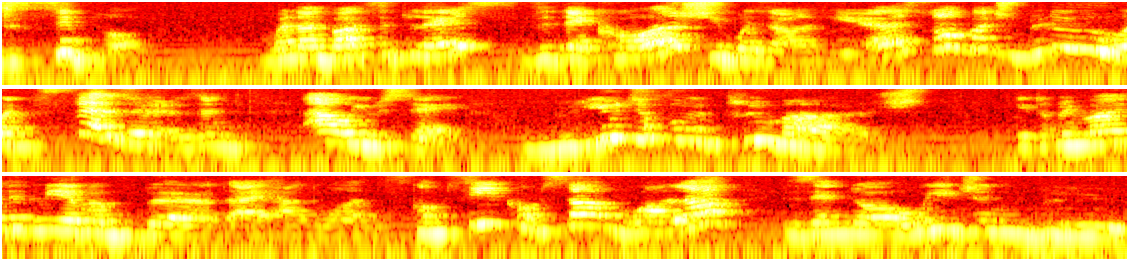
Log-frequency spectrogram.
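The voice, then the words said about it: Put-on foreign accent. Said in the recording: “You're not from Norway. ... Did my accent give it away?”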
